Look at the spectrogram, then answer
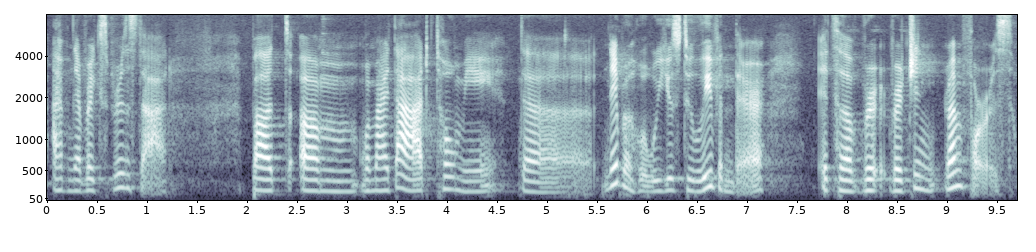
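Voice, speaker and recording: A woman's voice: on the low side, gravelly. A woman in her twenties from Taiwan, speaking on a conference panel and persuading the audience with direct questions. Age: 20s. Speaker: panelist, co-founder. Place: conference hall.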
